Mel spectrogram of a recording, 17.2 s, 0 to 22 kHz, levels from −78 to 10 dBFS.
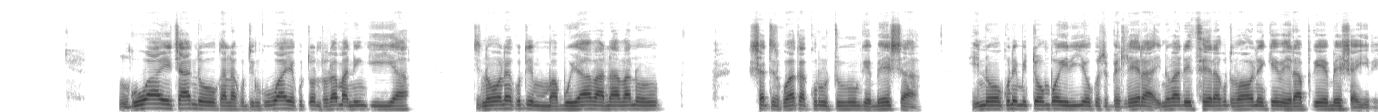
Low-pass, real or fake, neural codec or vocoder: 14.4 kHz; real; none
